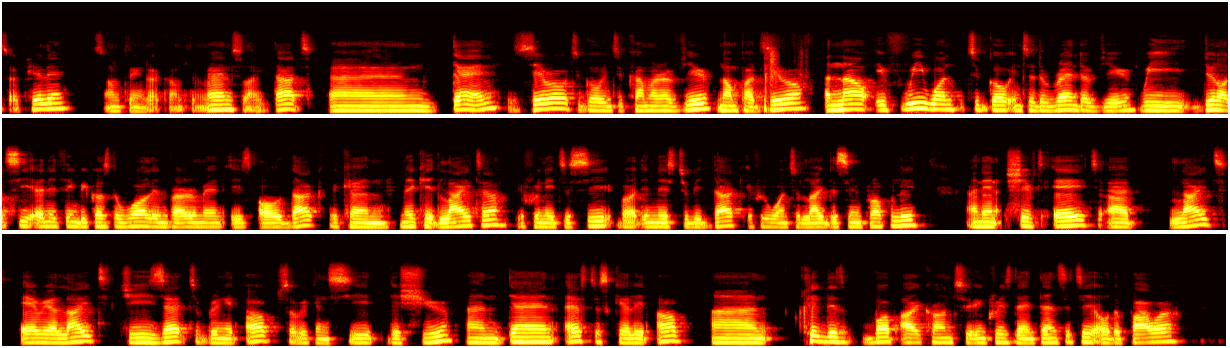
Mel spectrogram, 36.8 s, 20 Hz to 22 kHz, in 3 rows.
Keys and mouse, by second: 1.2-4.7 middle drag, 4.8 KP_1, 5.0 KP_0, 5.1-6.4 middle drag, 7.0-9.5 shift+middle drag, 9.5 click, 9.7-18.4 middle drag, 19.4-20.5 middle drag, 23.6 shift+a, 25.6 g, 29.6 middle click, 30.3 s, 30.8-32.0 middle drag, 32.3 middle click, 32.8 middle click, 33.8 middle click, 34.5-35.6 middle drag, 35.6-36.7 drag.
